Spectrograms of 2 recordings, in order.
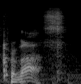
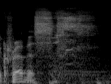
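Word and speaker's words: crevasse: Today I learned it is actually pronounced creass. I didn't know that. I had always pronounced a crevice.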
